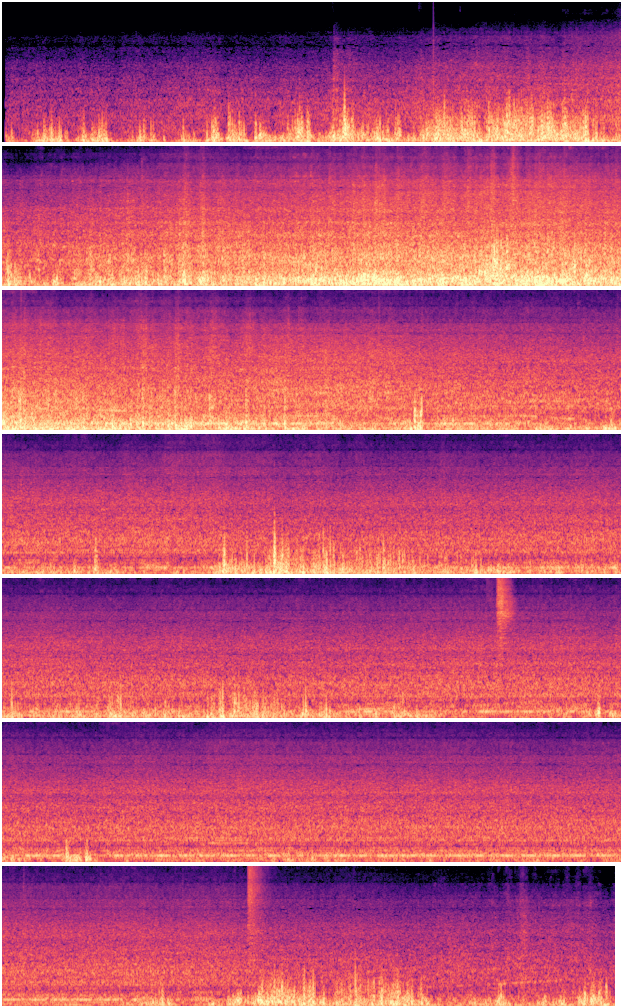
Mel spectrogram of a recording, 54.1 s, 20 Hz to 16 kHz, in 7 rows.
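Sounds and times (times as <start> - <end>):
electric train rolling past: 0.2 - 54.0
train wheels knocking: 7.8 - 21.9.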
